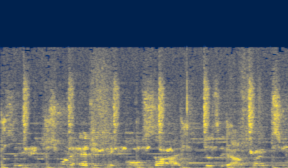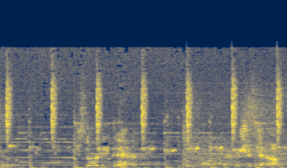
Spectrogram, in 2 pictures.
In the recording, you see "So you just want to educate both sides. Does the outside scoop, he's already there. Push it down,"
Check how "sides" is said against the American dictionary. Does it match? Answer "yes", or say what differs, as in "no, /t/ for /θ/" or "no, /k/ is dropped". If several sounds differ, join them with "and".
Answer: no, /z/ is dropped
